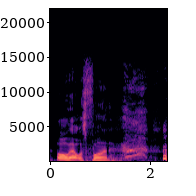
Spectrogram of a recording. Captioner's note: laughs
